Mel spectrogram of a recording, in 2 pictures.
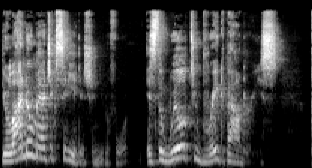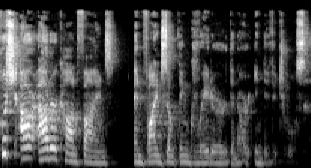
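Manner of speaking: TV science-explainer narrator delivery. Reading a jersey press release aloud in a Neil deGrasse Tyson voice. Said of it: "I'm going into my Neil deGrasse Tyson voice here".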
